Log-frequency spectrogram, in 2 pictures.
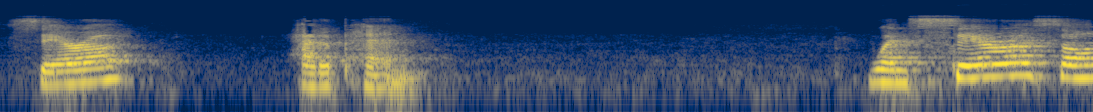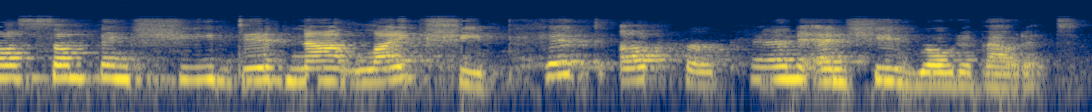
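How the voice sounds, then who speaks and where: This is a lively read-aloud of a children's story: a woman, sounding like a teacher, stresses words dramatically and poses questions to her audience. Her voice is slightly high, and she reads slowly with frequent pauses. The audio is muffled, with a bit of background noise.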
